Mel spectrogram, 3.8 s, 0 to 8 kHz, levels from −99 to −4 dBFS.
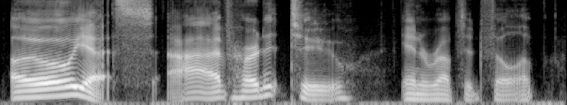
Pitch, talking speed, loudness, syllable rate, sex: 125 Hz, 125 wpm, -18 LUFS, 4.2 syllables/s, female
